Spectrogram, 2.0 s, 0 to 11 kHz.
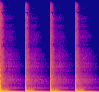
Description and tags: Kick Loop 4
Big room kick drum with a touch of noise.
[BPM 120]
[Root: F1 - 43.65hz]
